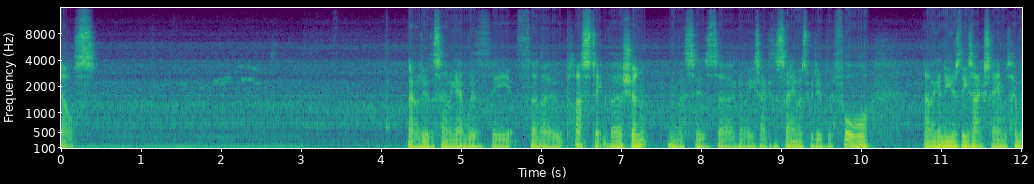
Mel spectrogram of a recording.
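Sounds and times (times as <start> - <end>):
faint hiss: 0.0 - 12.0
fan humming: 0.0 - 12.0
faint high chirps: 1.4 - 2.8.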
